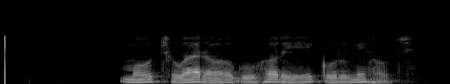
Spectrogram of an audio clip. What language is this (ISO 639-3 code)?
ori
